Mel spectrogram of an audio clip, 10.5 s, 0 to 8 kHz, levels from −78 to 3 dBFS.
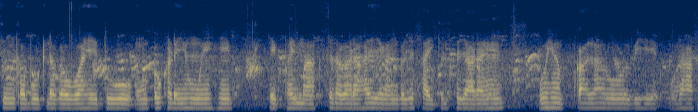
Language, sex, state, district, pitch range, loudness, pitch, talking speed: Hindi, male, Goa, North and South Goa, 120-125 Hz, -23 LUFS, 120 Hz, 195 wpm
